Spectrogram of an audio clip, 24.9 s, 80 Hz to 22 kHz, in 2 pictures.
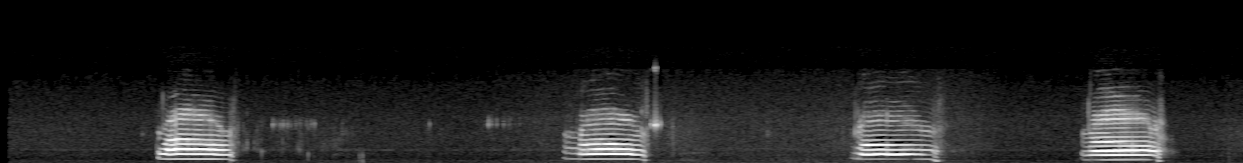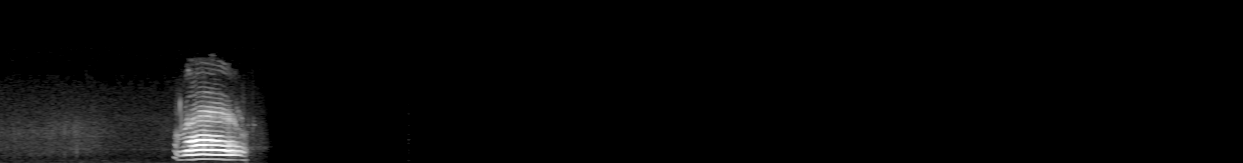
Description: جلوه های صوتی
دانلود آهنگ میو میو گربه 2 از افکت صوتی انسان و موجودات زنده
دانلود صدای میو میو گربه 2 از ساعد نیوز با لینک مستقیم و کیفیت بالا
